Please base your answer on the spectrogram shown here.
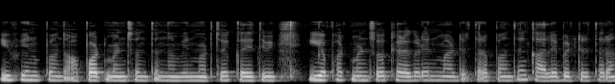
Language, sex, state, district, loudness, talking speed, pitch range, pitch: Kannada, female, Karnataka, Belgaum, -20 LUFS, 165 wpm, 180-195 Hz, 185 Hz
